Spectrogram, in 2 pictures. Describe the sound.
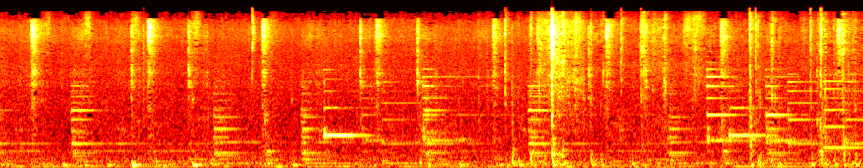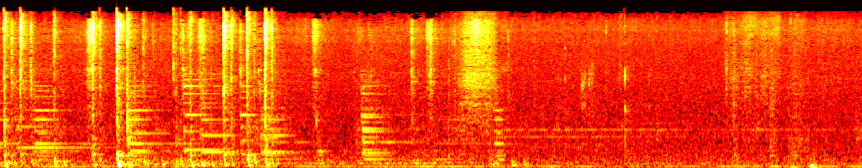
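Rapid, continuous clicking of computer keyboard keys while code is written, with irregular bursts of keystrokes running throughout.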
